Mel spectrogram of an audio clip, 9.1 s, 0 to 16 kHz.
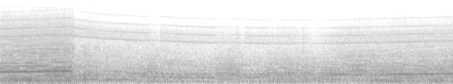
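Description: Onboard engine of a 1987 Winston Cup stock car at Richmond, loud and close, with a sudden throttle lift early on, then a steady lower drone while braking and a gradual rise as throttle comes back in.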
